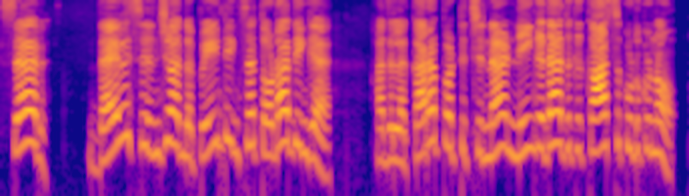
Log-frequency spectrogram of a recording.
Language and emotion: Tamil, angry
